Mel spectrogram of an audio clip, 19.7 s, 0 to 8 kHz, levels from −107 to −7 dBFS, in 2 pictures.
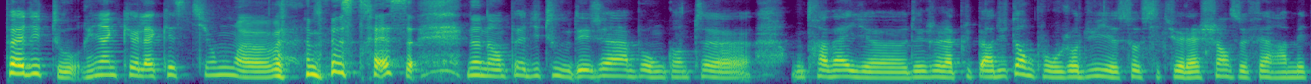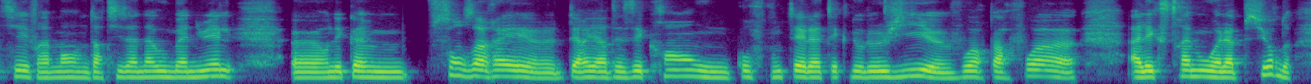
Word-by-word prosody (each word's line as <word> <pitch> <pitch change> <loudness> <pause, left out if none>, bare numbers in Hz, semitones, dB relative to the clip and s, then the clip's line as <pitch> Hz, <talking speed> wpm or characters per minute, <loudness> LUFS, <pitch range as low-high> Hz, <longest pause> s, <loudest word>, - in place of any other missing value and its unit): Pas 280 -2 +11
du 260 +1 +3
tout, 160 -10 -1
rien 220 +8 0
que 230 +1 -6
la 195 -3 +5
question, 230 +1 -3
heu, 160 0 +3 0.4
me 315 - +7
stresse. 295 +1 +5 0.4
Non, 220 0 +3
non, 195 -3 0
pas 200 +3 -5
du 200 +1 -6
tout, 195 -3 -4
déjà, 190 +2 +2
bon, 175 -2 -2
quand, 165 +1 -8
heu, 165 -4 0 0.4
on 165 - -7
travaille, 180 -1 +1
heu, 155 -1 0
déjà, 170 +2 -1
la 165 -1 +4
plupart 175 +2 +1
du 180 +2 -3
temps, 245 0 +3
pour 175 -2 -3
aujourd'hui, 175 +1 0
sauf 170 +2 -3
si 165 -1 -7
tu 175 - -7
as - - +6
la 155 +1 +4
chance 185 +2 -3
de 170 - -2
faire 165 0 -3
un 155 - -3
métier 160 +2 -3
vraiment 160 0 -3
d'artisanat 160 +2 -3
ou 170 - 0
manuel, 175 +3 -1 0.4
heu, - - 0
on 155 0 0
est 160 - 0
quand 175 +2 +1
même 160 -1 -1
sans 205 -3 -3
arrêt, 175 -5 +1
heu, - - -7
derrière 160 -1 +2
des 165 +1 -2
écrans 190 +2 -3
ou 160 -3 -3
confrontés 170 0 -3
à - - +6
la 165 0 +2
technologie, 170 +3 -1
heu, 150 -2 0
voire 165 +3 -2
parfois 170 +3 -2
à 160 -4 -1 0.4
à 165 - +2
l'extrême 180 +2 +1
ou 175 -2 +3
à - - +5
l'absurde. 160 +4 0
170 Hz, 205 wpm, -25 LUFS, 160-185 Hz, 0.4 s, Pas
